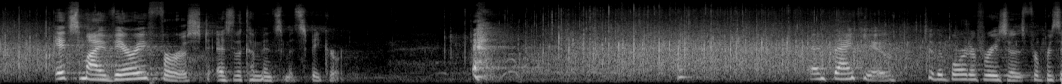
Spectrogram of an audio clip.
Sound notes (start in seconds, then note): 4.4 audience applauding; 4.6 laughs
